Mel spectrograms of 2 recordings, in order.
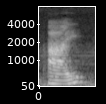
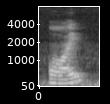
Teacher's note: eles são sempre decrescente isso quer dizer que eu sempre vou ter o som mais forte na primeira vogal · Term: ditongos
